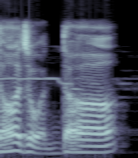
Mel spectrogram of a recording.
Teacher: ઉચ્ચારની દ્રષ્ટિએ તો આપણે તે ધ શબ્દ સાચો છે કારણ કે ધ ની અંદર આપણે દાતનો ઉપયોગ કરીએ છીએ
